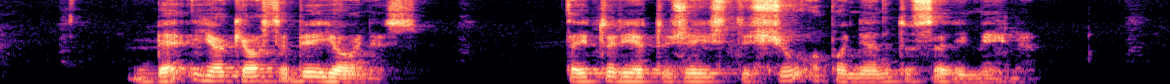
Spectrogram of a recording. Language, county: Lithuanian, Panevėžys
